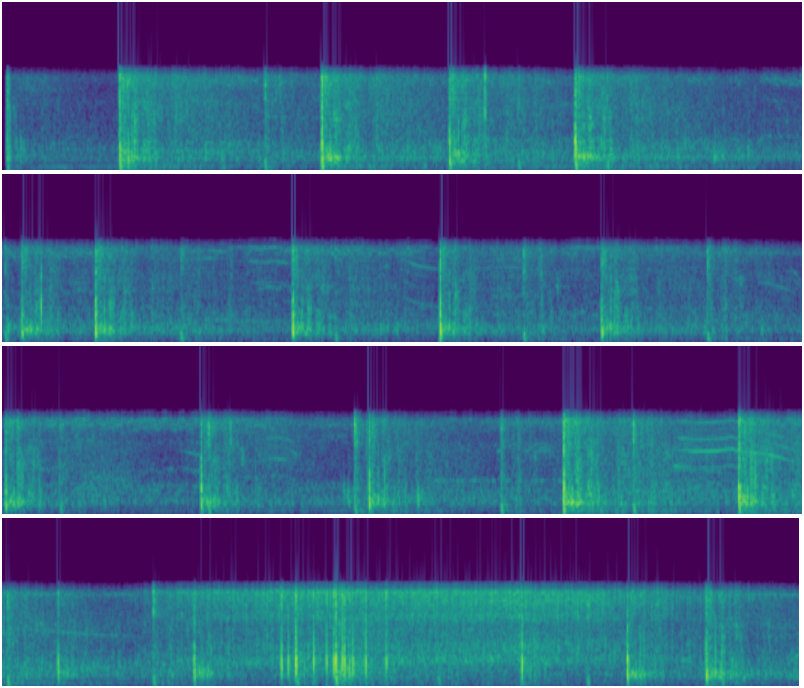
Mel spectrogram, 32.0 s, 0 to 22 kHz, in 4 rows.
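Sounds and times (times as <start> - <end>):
fireworks booming and crackling: 0.0 - 31.9
firework shells bursting: 18.0 - 31.9
crackling rumble: 23.4 - 31.9.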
